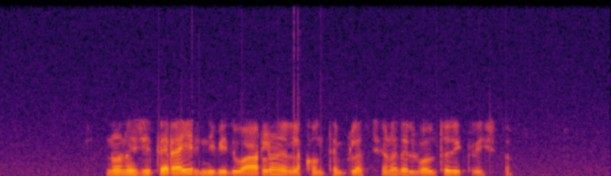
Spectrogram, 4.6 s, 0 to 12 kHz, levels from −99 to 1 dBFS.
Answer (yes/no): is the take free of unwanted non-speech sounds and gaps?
yes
